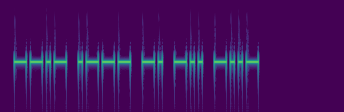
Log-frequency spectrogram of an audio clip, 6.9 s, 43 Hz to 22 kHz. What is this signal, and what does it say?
Morse code, heard as a keyed tone, about 15 wpm, 700 Hz. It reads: QJNDX
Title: Code Groups - 5 Letters - 15wpm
